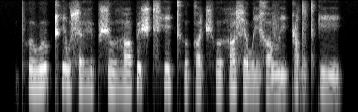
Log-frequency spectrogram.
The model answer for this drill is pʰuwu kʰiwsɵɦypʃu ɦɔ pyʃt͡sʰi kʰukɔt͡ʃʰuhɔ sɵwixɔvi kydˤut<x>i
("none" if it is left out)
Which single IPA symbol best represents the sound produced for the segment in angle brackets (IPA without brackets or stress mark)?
k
